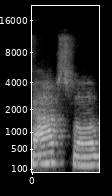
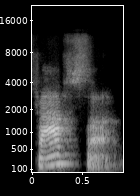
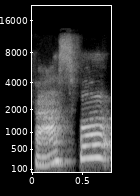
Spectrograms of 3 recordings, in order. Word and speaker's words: FAFSA: trying to figure out how do we pronounce this FAFSA is it FASFA or such so don't you know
